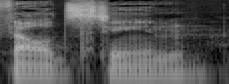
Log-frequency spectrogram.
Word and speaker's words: Feldstein: I mean, Beanie Feldstein, am I getting her name right? Because I feel like we've been messing with her name. Because we had our own version for her name. – It is Feldstein.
